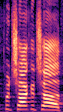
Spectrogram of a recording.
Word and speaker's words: PechaKucha: We thought we would get some more exciting pronunciations than that, but it is PechaKucha.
